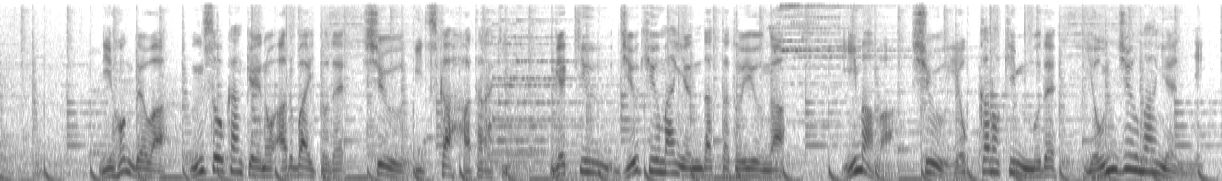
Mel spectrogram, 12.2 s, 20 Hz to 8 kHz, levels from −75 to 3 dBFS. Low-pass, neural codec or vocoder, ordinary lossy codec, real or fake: 7.2 kHz; none; none; real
